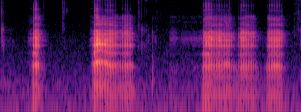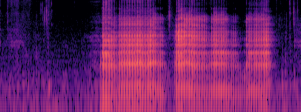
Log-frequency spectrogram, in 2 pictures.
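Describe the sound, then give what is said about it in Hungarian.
A string of deep, raspy wild boar grunts blown on a game call, a whistle-type call blown at its end, coming in short bursts, then a longer run of rough grunting near the end, with no talking. “Jó, először nézzük meg, akkor hallgassuk meg, hogy hogyan szól a vaddisztónak a röfögő hangja.”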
